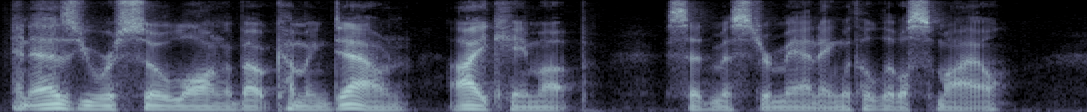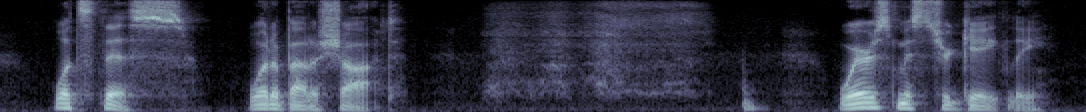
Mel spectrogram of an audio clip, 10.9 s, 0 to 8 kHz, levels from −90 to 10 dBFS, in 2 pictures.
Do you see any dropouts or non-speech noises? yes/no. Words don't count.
yes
